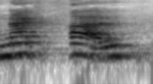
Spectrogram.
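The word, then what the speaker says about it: נחל: que se llama y se escribe nachal, nachal, o se puede pronunciar quizás nakhal, nakhal. Amén.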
